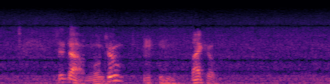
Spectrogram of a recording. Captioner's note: clears Throat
